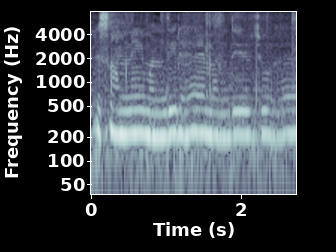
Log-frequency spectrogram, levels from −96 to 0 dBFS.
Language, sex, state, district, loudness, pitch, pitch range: Hindi, female, Chhattisgarh, Raipur, -19 LUFS, 215 Hz, 210-220 Hz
